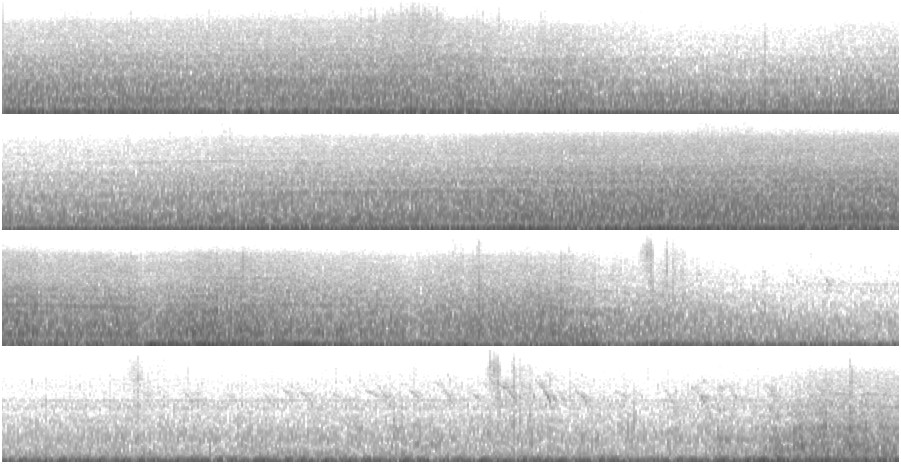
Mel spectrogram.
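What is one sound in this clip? Tyres squelch through mud.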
